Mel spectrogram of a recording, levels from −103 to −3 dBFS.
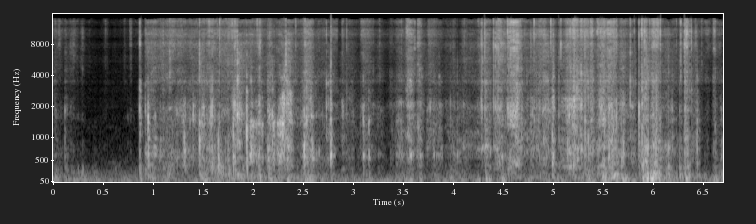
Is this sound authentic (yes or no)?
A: no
